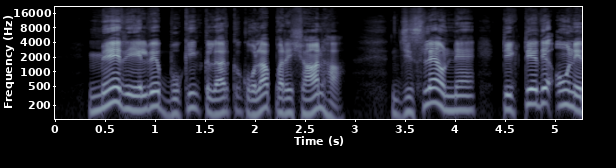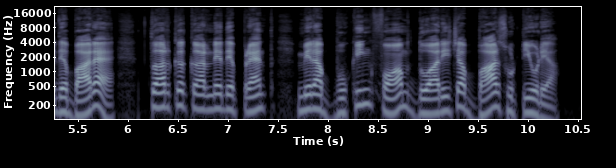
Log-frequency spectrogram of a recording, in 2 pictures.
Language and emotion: Dogri, angry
